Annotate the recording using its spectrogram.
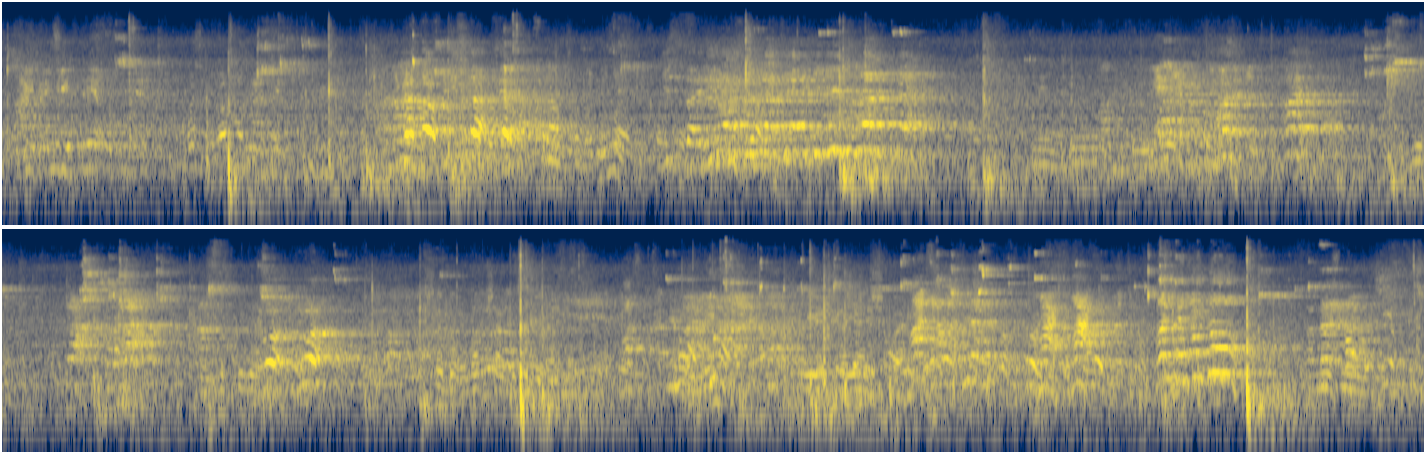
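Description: Futsal game sounds in a large sports hall: players' shouts and calls echoing, with sharp thuds of the ball being kicked and bouncing on the wooden floor.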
